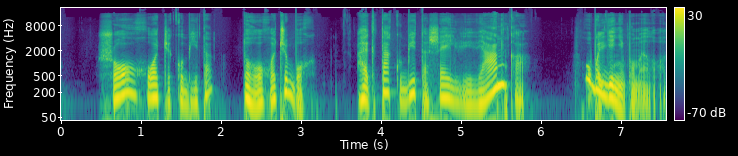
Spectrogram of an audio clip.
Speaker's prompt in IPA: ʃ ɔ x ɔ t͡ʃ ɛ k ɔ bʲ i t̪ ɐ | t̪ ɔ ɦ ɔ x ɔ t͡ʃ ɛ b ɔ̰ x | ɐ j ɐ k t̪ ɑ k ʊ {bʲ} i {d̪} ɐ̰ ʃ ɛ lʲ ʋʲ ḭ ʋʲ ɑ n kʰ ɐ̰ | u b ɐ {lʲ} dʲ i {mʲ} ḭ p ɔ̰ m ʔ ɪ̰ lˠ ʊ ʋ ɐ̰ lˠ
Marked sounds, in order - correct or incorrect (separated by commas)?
correct, incorrect, correct, incorrect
